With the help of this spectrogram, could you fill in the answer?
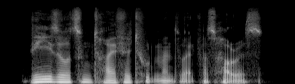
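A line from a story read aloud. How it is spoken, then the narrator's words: Trembling question. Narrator (German): fragte William mit zitternder Stimme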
